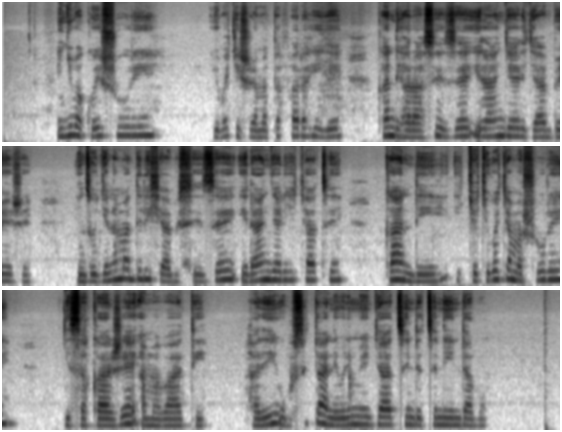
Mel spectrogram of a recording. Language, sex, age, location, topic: Kinyarwanda, female, 36-49, Huye, education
